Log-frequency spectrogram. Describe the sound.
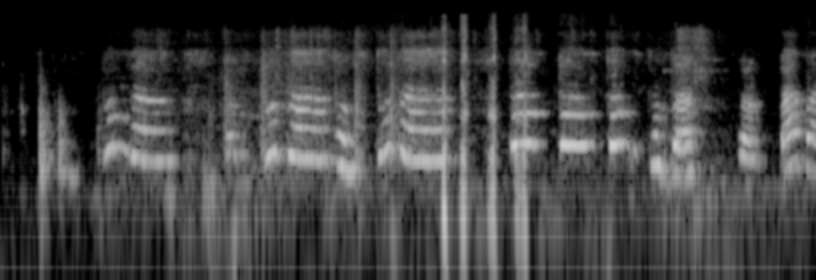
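A toddler girl in her crib hums a march-like tune in a high, sing-song voice, a series of short, rhythmic, sustained notes with brief pauses, fairly loud, with no other talk.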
